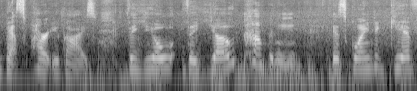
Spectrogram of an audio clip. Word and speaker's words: Jord: And the first one is I want to re-mention this beautiful Yode watch. I recently was emailed by the company from the Yode. It's pronounced Y-O-D-E, and it's from Norse language, Norse tradition, and the word Yod stands for earth.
